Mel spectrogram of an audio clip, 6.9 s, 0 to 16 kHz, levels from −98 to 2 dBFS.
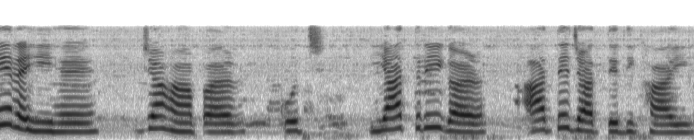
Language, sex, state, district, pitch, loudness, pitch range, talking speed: Hindi, female, Bihar, West Champaran, 235 Hz, -15 LUFS, 220-290 Hz, 85 wpm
